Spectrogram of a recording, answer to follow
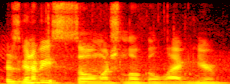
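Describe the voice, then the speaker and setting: A man with a bright, forward voice hosts a community game session. He talks casually and organizes the players over online voice chat, with faint noise behind him. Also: medium pitch, steady tone, moderate pace. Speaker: community game event host.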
